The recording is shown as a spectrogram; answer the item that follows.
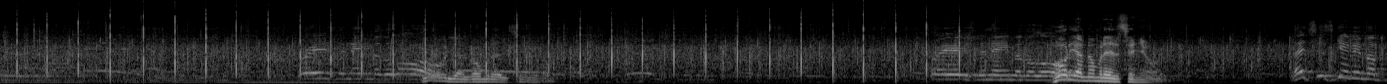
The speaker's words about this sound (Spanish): Vamos a darle un gran aplauso. Digámosles que realmente lo amamos.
